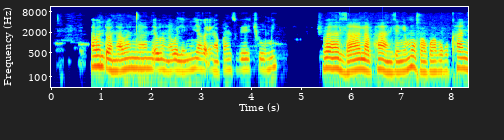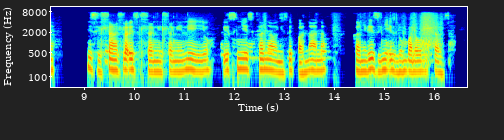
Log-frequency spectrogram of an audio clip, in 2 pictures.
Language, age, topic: North Ndebele, 36-49, education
